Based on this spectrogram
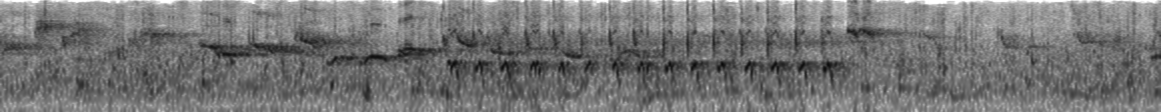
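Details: Master recording of common nightingale song for songbird training: varied slurred whistles give way to a fast, regular string of about fifteen clipped repeated notes, ending in softer chatter.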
